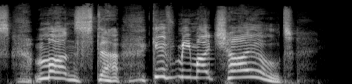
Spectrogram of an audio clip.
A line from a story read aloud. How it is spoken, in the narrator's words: She threw herself on her knees, and raising up her hands, cried the same words in tones which wrung my heart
